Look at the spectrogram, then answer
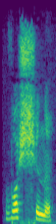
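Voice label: "воссьыны", Komi, female; audio dict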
